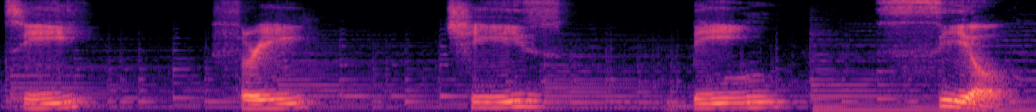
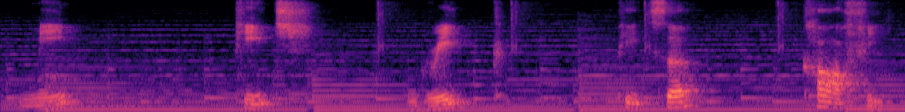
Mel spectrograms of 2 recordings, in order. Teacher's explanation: in these words the e sound on the left are longer than the ones on the right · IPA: iː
